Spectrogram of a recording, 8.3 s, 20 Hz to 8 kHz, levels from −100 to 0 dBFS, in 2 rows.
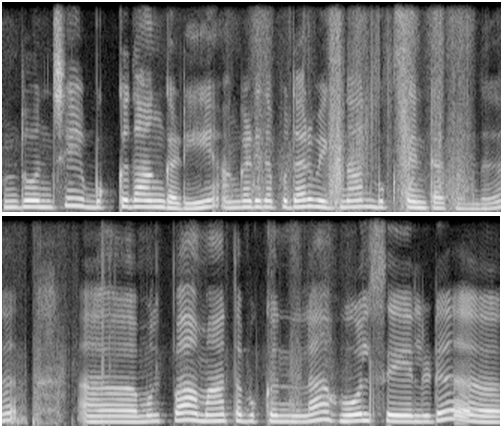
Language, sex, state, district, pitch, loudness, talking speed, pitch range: Tulu, female, Karnataka, Dakshina Kannada, 230 Hz, -14 LUFS, 135 wpm, 215-245 Hz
